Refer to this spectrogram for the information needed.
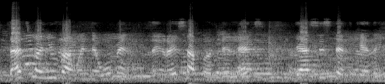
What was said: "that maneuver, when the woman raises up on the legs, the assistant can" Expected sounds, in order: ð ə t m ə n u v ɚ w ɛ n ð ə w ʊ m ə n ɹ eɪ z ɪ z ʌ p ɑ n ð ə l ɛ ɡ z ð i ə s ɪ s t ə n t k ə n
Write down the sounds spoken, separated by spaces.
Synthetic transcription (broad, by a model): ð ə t m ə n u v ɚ w ɛ n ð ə w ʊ m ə n l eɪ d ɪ s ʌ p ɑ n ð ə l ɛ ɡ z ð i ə s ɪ s t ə n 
